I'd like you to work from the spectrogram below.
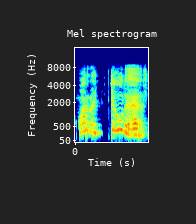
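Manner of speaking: high, mock self-reproach; Ragatha mad at herself. Recalling Ragatha's outburst at herself, high and self-blaming. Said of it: "She sounded so mad at herself".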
